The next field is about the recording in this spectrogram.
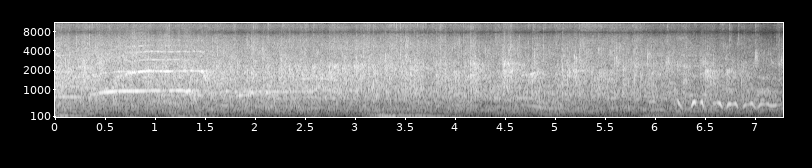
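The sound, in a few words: audience applauding parents and grandparents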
